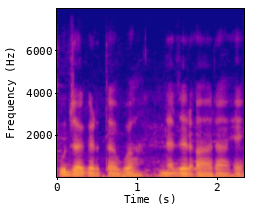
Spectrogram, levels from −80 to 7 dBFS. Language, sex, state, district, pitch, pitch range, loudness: Hindi, male, Rajasthan, Bikaner, 105 Hz, 100-110 Hz, -16 LUFS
